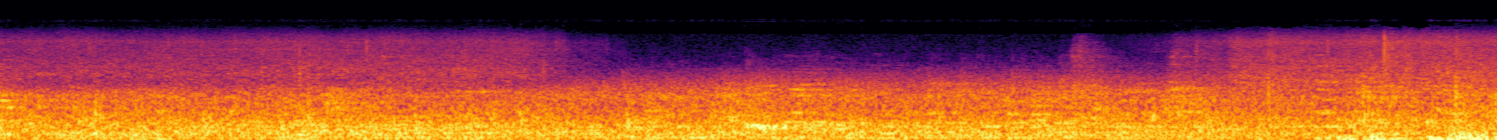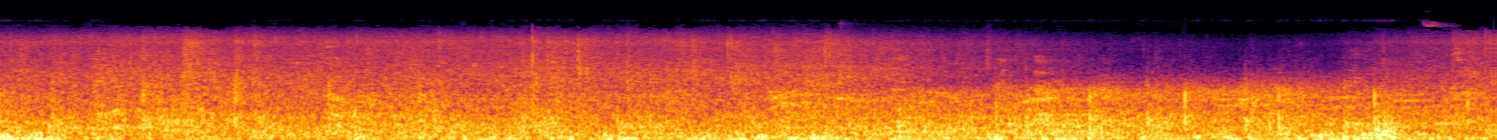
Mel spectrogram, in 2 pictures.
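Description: A crowd murmurs in an echoing underground passage.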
